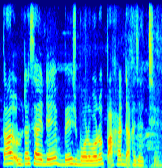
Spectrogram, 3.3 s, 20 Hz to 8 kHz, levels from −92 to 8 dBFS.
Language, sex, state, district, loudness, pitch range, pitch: Bengali, female, West Bengal, Cooch Behar, -19 LUFS, 200-245 Hz, 225 Hz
